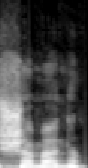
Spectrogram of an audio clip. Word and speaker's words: SHMN: Il s'appelle Shaman. Shaman ici s'écrit sans voyelle. S-H-M-N.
